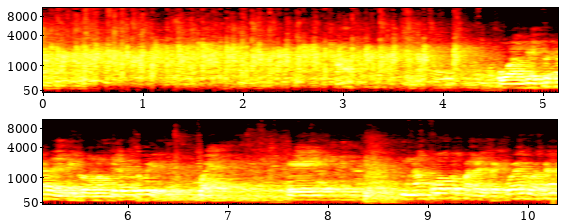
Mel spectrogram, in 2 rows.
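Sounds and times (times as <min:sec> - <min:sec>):
audience applause at an academic ceremony: 0:00.0 - 0:04.5
speech: 0:04.7 - 0:10.2.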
